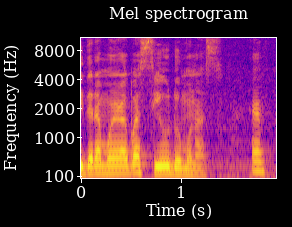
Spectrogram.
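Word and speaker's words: Pseudomonas: পি দ্বারা মনে রাখবা সিওডোমোনাস হ্যাঁ পি এর উচ্চারণ তো হবে না এটার উচ্চারণ হচ্ছে সিউডোমোনাস সো এগুলাতে এসিকিউতে আসলে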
